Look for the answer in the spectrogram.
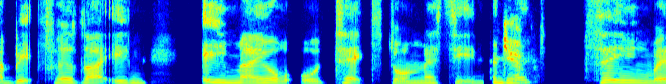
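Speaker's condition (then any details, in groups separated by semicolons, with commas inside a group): Cerebral palsy; uses wheelchair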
